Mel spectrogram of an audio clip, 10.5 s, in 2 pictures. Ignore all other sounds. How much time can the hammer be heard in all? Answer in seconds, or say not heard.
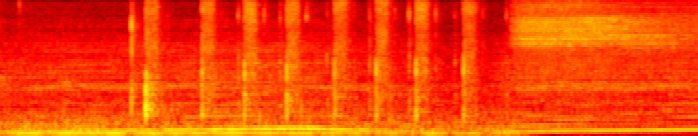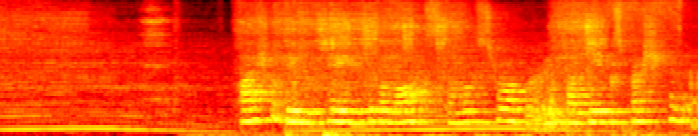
not heard.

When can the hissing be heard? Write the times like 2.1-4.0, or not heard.
0.0-10.4.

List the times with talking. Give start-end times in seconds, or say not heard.
6.8-10.4.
